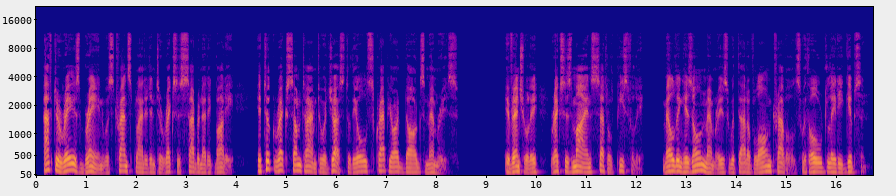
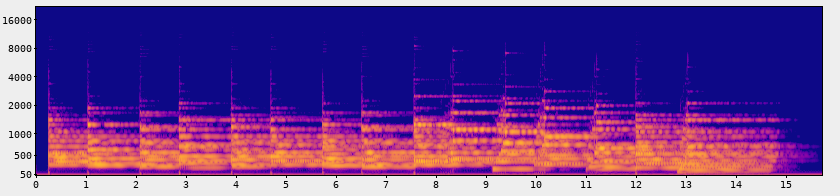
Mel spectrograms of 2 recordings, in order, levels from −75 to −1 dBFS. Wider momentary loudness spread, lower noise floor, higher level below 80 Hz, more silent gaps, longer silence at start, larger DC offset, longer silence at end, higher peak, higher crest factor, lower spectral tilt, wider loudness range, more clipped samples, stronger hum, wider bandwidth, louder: about the same, 9 LU vs 7 LU; first, under -90 dBFS vs -56 dBFS; second, -58 dBFS vs -50 dBFS; first, 8.46-9.20 s vs none; about the same, 0.15 s vs 0.25 s; second, under 0.1% vs 1%; second, 0.15 s vs 0.85 s; about the same, -4 dBFS vs -2 dBFS; about the same, 20 dB vs 16 dB; second, -5 dB/octave vs -9 dB/octave; about the same, 3 LU vs 2 LU; neither; neither; first, 12 kHz vs 9 kHz; second, -25 LUFS vs -18 LUFS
